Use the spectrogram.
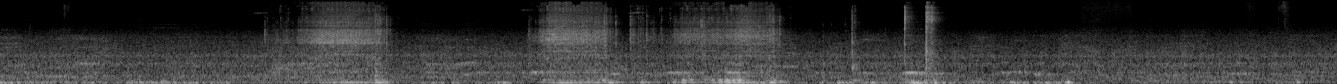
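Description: Sewing machine stitching the neck of a frock nighty, fast mechanical rattling in several bursts of a second or two each, close and moderately loud with short pauses between runs.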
